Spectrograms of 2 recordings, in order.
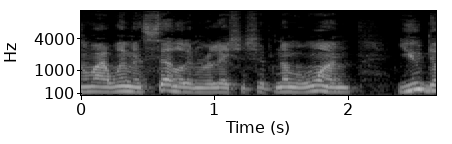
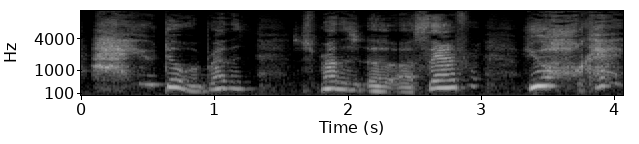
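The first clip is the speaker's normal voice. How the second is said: airy talk; 6 semitones higher than usual. Acted. Greeting a brother at church with bad breath, high and airy. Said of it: "they talk airy".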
